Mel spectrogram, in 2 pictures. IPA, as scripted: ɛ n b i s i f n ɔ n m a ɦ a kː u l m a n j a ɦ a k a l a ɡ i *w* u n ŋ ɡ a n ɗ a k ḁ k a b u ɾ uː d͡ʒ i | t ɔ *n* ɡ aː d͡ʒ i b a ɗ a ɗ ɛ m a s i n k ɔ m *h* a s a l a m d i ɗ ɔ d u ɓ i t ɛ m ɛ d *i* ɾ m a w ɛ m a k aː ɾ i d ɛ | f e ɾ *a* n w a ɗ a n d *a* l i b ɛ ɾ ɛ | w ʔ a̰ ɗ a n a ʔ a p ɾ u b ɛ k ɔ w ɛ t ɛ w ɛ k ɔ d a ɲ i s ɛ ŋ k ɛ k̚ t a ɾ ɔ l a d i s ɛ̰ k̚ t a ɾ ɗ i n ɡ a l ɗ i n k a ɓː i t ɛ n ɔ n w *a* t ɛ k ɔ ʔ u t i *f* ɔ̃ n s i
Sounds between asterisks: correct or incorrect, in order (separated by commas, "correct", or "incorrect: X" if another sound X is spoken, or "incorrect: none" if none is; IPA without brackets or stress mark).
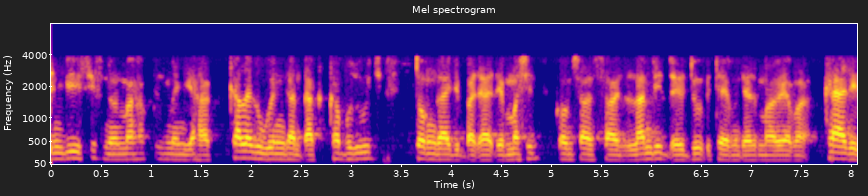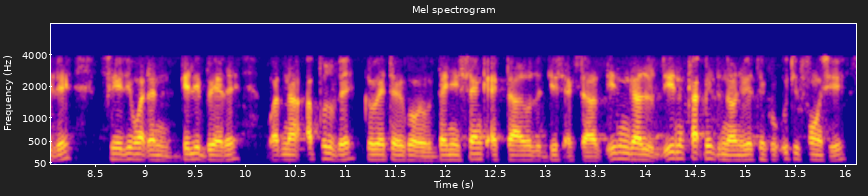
correct, incorrect: ŋ, incorrect: s, incorrect: ɛ, incorrect: i, incorrect: e, incorrect: ɛ, correct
